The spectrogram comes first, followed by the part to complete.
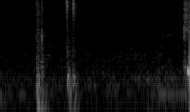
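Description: Three short, sharp clicks, one about half a second in and two in quick succession just before the one-second mark.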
